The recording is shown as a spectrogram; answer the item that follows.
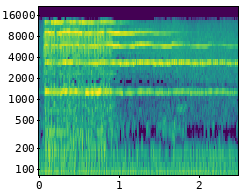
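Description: A telephone rings with a bright, electric bell trill for under a second, then a steady high tone hangs on and slowly fades, with no one speaking.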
